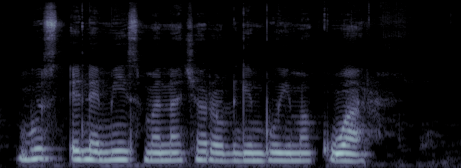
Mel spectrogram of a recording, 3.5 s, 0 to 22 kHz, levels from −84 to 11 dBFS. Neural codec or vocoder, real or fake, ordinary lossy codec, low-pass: none; real; none; none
